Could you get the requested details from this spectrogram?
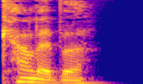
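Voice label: "calibre", English, British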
